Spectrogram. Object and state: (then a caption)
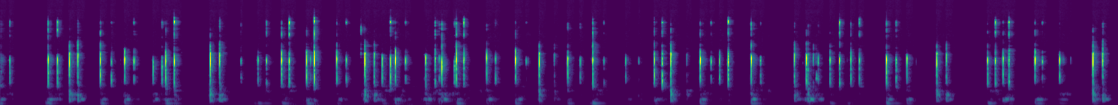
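Plastic mechanical keyboard being typed on. Fingertips type rapidly on a white RGB-backlit compact mechanical keyboard with plastic keycaps and a hollow case. Quiet, bright, dry clacks come in quick bursts separated by short pauses, each keystroke dying away almost instantly, with a faint low thump beneath the high click.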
